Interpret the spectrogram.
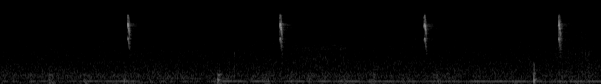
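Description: Small bird giving sharp, high chip calls close by, four evenly spaced about one and a half seconds apart.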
